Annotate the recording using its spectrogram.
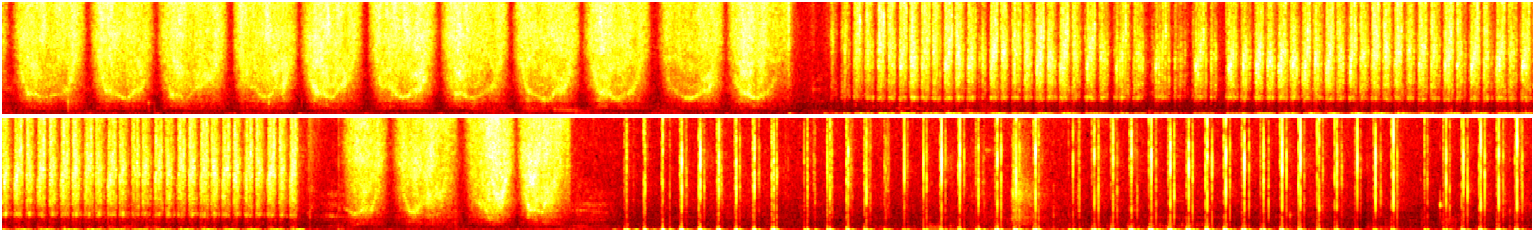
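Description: Hand sounds made right at a condenser microphone: rhythmic swishing hand movements of about two a second, then a long stretch of dense, rapid rubbing close on the mic with deep thuds. A few more swishes follow, and then, about two-thirds of the way in, fast, hard tapping with heavy low thumps.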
